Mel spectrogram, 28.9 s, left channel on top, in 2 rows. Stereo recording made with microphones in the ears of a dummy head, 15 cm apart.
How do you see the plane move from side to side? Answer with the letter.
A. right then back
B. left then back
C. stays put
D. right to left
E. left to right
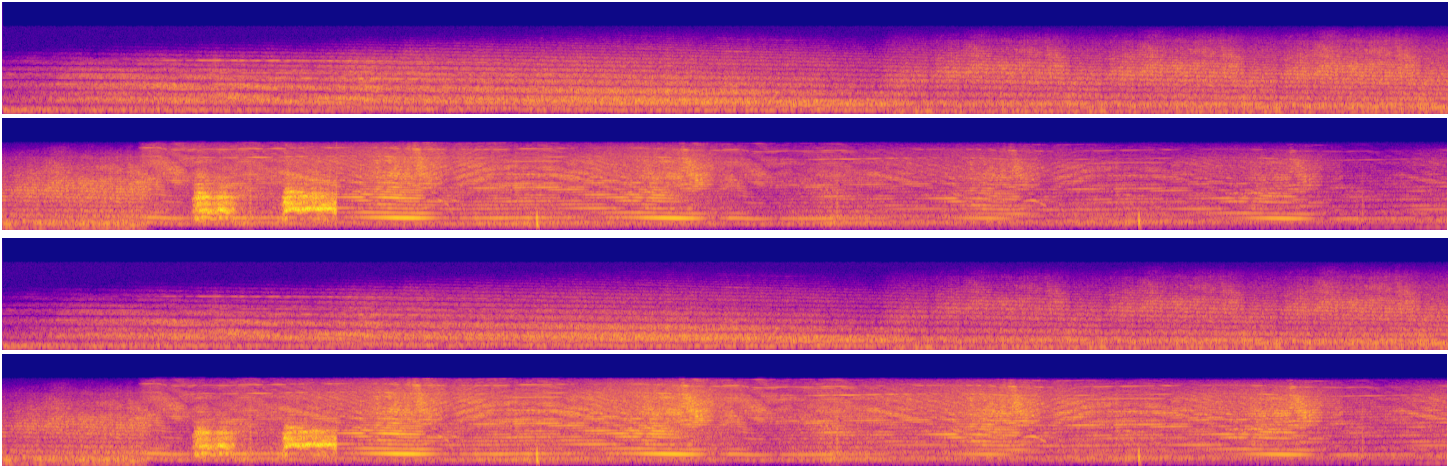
E.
